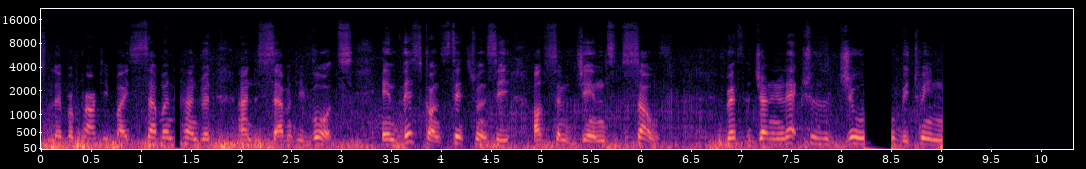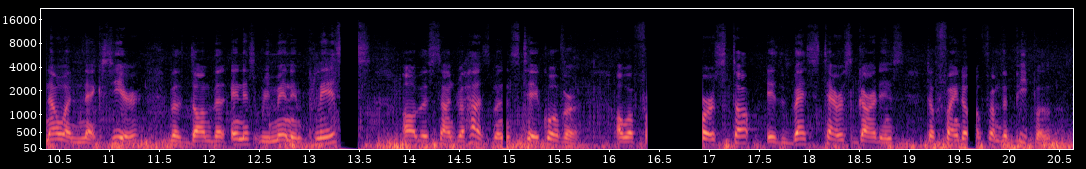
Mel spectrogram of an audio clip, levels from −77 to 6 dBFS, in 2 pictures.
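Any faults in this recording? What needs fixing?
Underrun with held sample occurs five times: 1.34 to 1.39 s (57 ms), 8.23 to 8.51 s (279 ms), 13.31 to 13.49 s (186 ms), 14.93 to 14.98 s (46 ms) and 19.58 to 19.68 s (93 ms). Each time the output buffer emptied, and the converter froze on its last sample. The waveform flattens at that level and the sound simply stops without a sharp click. No audio is dropped, so playback picks up where it paused and the restart is soft. The 186 ms and 93 ms gaps fit buffer blocks of 8192 and 4096 samples at 44.1 kHz. Larger output buffers or higher scheduling priority for the audio thread would keep the device fed.

Rebuffering stall occurs twice: 9.01 to 10.38 s, adding 1.36 s, and 16.38 to 16.94 s, adding 0.56 s. Here the player used up the audio it had downloaded and went silent until more arrived. It then resumed at exactly the point where it had stopped. 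Nothing is missing, but the pauses stretch the timeline and break the flow. Deeper pre-buffering or adaptive bitrate switching before the buffer drains would prevent these stalls.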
